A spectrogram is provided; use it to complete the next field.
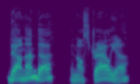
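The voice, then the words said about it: Poor put-on Australian accent. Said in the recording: “I apologize for that, I know, I can never do an Australian accent. Australian and Scottish are two that I will never, ever, ever be able to do”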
